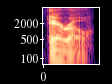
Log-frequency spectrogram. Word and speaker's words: ARRW: At hour 27, the Air Force reveals its own monster, the AGM183A ARRW air launched rapid response weapon, pronounced arrow.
